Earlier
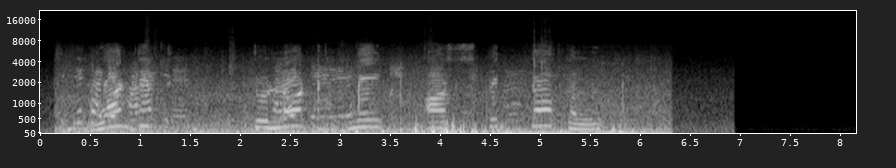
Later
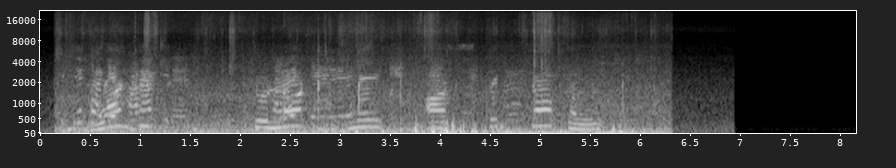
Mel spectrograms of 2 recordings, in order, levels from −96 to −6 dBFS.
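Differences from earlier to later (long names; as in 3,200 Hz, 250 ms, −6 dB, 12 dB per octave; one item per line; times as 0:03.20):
speech: add moving average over 9 samples
master: remove high-frequency loss of the air 180 metres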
